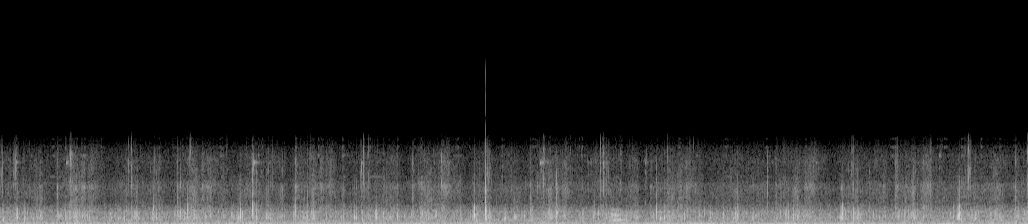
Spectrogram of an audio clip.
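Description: Footsteps tap steadily on pavement close by.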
